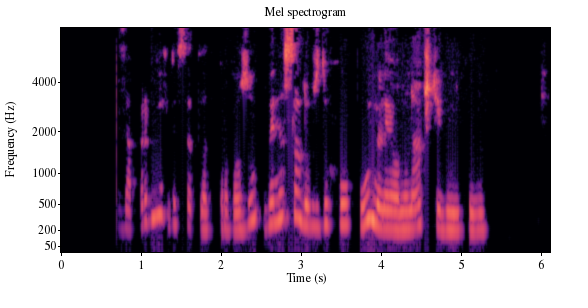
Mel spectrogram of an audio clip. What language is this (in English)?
Czech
